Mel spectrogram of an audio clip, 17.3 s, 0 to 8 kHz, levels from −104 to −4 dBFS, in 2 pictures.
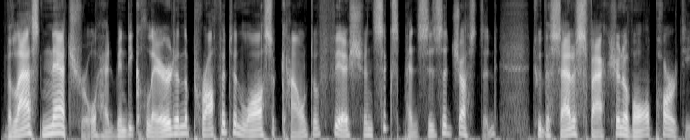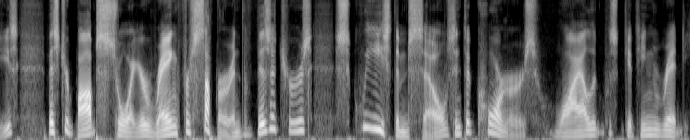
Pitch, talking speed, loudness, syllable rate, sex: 130 Hz, 145 wpm, -23 LUFS, 4.3 syllables/s, male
